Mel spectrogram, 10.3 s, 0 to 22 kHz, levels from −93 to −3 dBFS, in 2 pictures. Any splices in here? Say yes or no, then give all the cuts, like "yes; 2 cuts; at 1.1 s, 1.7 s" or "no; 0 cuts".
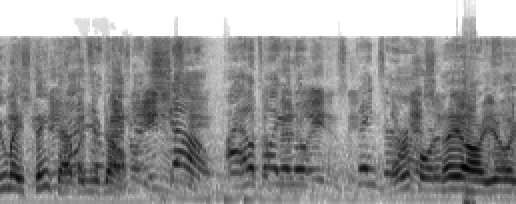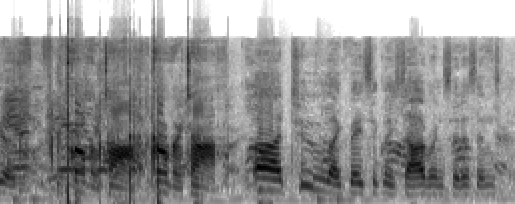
yes; 2 cuts; at 2.1 s, 7.5 s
